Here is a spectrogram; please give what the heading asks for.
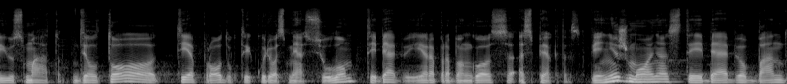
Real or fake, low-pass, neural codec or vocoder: real; 14.4 kHz; none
